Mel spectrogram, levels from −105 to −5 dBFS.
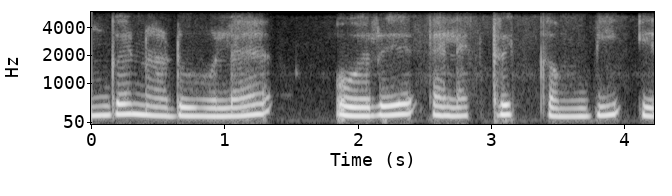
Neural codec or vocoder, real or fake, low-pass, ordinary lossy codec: none; real; 5.4 kHz; Opus, 16 kbps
